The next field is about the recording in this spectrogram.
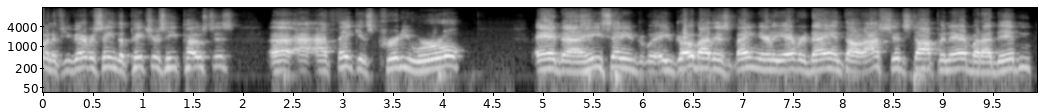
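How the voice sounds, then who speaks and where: A man giving a webinar sales training, energetic and repetitive, often asking "okay?" and posing rhetorical questions. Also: high-pitched. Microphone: computer mic in a webinar.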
